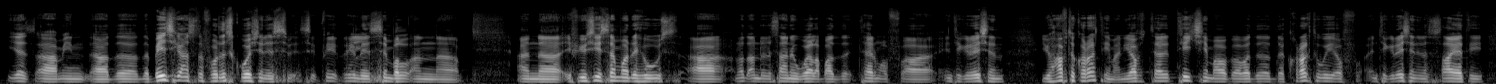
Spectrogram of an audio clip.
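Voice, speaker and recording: A man from Somalia gives a halting panel answer, full of restarts and fillers, in a mid-pitched voice. His voice is smooth and clear, and the sound is dry and close. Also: fairly even intonation, no echo. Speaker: conference panelist. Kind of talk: panel answer to an audience question.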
